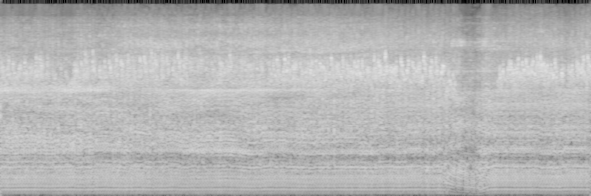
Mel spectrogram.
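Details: Husqvarna two-stroke string trimmer restarted before repair: a buzzy idle wavers and nearly stumbles midway. High and low carb settings and idle are clearly off, and the air filter is clogged. Rough idle.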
